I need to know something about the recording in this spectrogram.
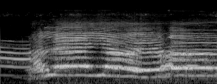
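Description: A high-pitched singing voice holding long notes that waver and bend slowly in pitch, swelling in about a third of a second in.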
